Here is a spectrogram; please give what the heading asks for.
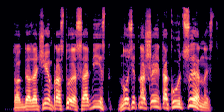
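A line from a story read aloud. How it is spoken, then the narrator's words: Snapping retort. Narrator (Russian): Огрызнулись из темноты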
